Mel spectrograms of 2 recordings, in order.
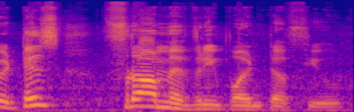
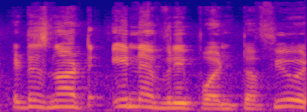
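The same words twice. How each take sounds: First: Slow correction, weight on "from" as the right word; stress on FROM. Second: Slow correction, weight on "in" as the wrong word; stress on IN. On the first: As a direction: set "from" apart clearly, then settle downward. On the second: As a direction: pick out "in" while carefully rejecting it. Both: Shown as a demonstration. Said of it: "Mind this thing very clearly".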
